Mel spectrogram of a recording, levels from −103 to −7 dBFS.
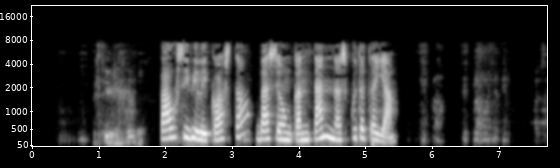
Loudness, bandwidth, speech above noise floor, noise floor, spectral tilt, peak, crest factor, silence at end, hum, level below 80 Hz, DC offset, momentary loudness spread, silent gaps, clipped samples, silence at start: -16 LUFS; 7.8 kHz; 43 dB; -60 dBFS; -4 dB/octave; -2 dBFS; 18 dB; 2.3 s; none; -58 dBFS; under 0.1%; 19 LU; none; under 0.1%; 1.1 s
